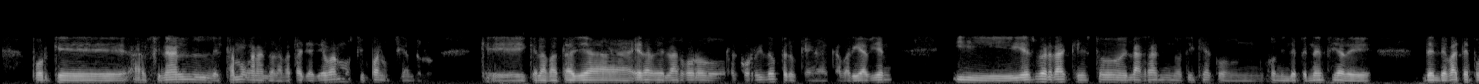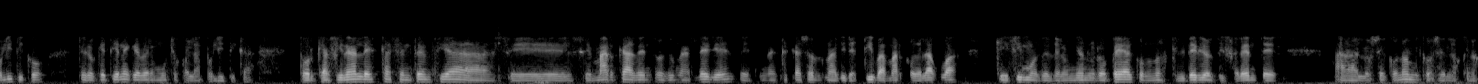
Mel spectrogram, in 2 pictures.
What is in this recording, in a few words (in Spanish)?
entrevista radio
